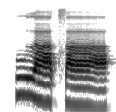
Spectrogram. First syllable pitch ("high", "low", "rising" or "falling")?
high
